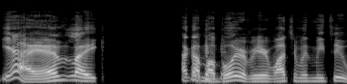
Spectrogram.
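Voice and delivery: loud, high, brash comeback to a teacher; hyped-up high-school bravado; cocky shout. Retold or imitated. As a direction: throw it back at him, loud and proud. Retold cocky answer to teacher.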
